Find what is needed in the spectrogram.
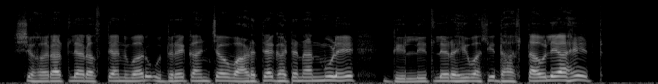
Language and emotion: Marathi, fearful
